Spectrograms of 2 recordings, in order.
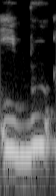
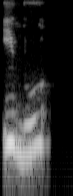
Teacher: Contoh, misal kata ibu hanya sekadar teks atau segmental, namun bila kita menambah nada tinggi menjadi ibu, ini bisa diartikan membentak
